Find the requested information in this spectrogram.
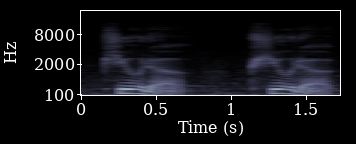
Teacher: Chữ B gắn vào Pew, Pew, Pew. Chữ T biến thành chữ D tiếng Việt nhẹ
